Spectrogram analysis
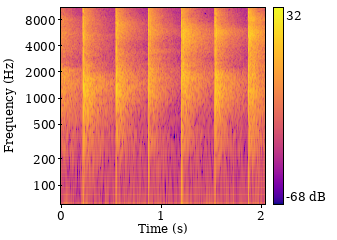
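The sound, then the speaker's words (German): Six sharp hand claps beating out a rhythm during a music lesson, each a crisp, bright slap with a short decay, evenly spaced and at steady volume. “Meistens reicht es den Kursteilnehmenden schon, den Rhythmus vorher zu klatschen oder zu singen, um ihn zu verinnerlichen. Shuffle, shuffle im Swing oder aber gerade.”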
